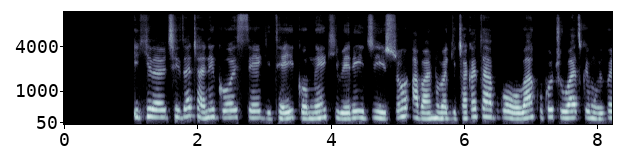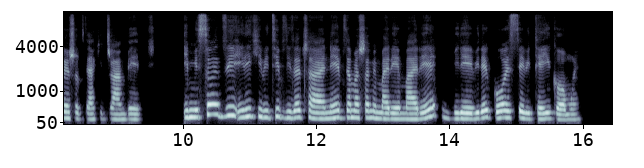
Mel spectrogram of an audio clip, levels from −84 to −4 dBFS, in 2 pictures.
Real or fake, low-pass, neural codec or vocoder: fake; 10.8 kHz; autoencoder, 48 kHz, 128 numbers a frame, DAC-VAE, trained on Japanese speech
